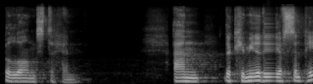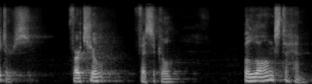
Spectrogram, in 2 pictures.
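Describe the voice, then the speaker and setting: A man preaching a sermon in a church, measured, with frequent fillers, slowing down to stress key words. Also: mid-range voice, long reverb tail.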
